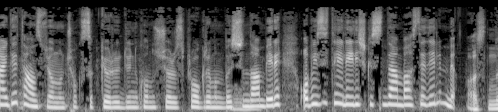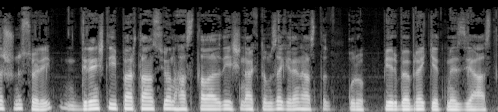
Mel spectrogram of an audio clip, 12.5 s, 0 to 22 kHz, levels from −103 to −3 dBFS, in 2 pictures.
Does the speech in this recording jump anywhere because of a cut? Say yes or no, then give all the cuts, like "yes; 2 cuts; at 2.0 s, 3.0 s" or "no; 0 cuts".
yes; 1 cut; at 5.7 s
